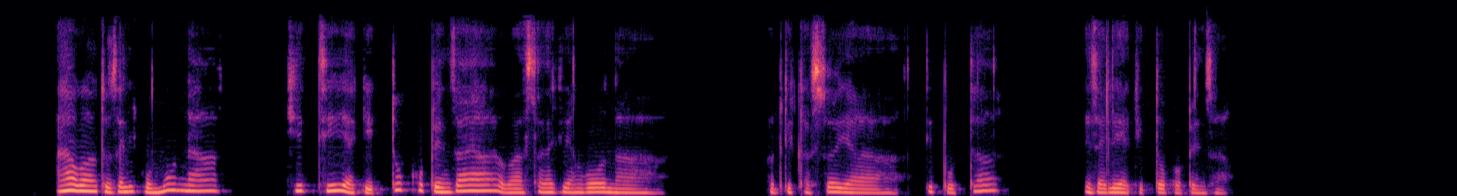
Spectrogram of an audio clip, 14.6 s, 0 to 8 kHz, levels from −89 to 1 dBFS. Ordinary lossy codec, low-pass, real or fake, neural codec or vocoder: AAC, 48 kbps; 7.2 kHz; fake; codec, 16 kHz, 4 kbps, FunCodec, trained on LibriTTS, 50 frames a second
